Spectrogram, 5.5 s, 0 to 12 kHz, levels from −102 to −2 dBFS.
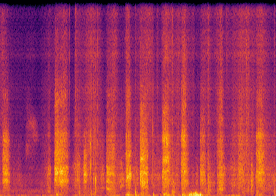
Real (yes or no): no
